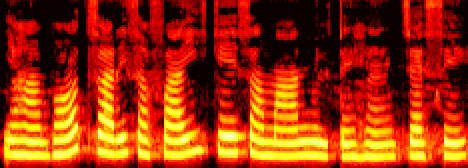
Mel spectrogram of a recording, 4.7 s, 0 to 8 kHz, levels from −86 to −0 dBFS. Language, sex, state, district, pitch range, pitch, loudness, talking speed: Hindi, female, Madhya Pradesh, Dhar, 235-280 Hz, 250 Hz, -14 LUFS, 115 wpm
